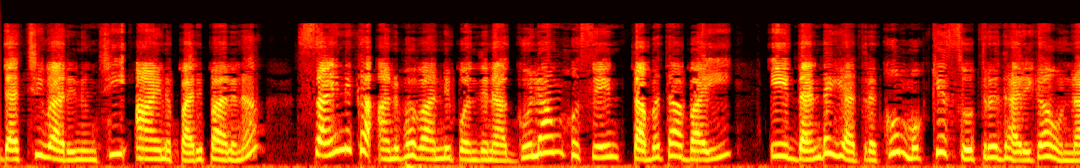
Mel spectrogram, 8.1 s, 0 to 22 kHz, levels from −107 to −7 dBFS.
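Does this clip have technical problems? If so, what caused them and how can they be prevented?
Yes. The speech carries plainly audible coding damage throughout. Nothing is present above 12.3 kHz. The treble sounds synthetic, and s sounds turn gritty and metallic. This is likely HE-AAC compression. The codec keeps only the lower spectrum and rebuilds the top by copying lower bands upward under a coarse envelope. The copied harmonics do not match the real ones, which fits a very low bitrate around 16 kbps. To prevent it, encode at a higher bitrate with a full-band codec such as AAC-LC.

Pre-echo occurs three times: 2.78 to 2.83 s, 6.62 to 6.65 s, and 7.33 to 7.35 s. Each sharp onset is preceded by a brief hiss. That hiss lasts 55 ms, 27 ms and 21 ms respectively. The onsets sound softened and smeared. The transform codec spreads its quantisation noise across a whole block. When an attack lands late in a block, noise sized for the loud part leaks into the quiet moment before it. 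To prevent it, use more bits or a codec with good block switching.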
